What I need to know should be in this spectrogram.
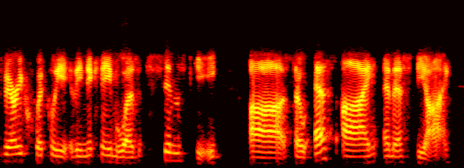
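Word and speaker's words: SiMSCI: quickly the nickname was sim ski so si msti basically it was a short way of pronouncing Singapore si MSCI so sim ski we've mentioned it a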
